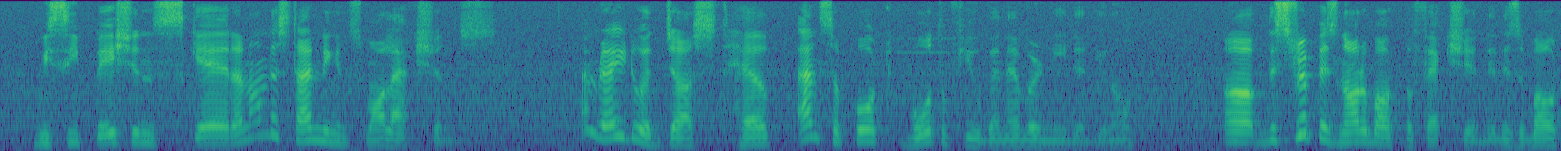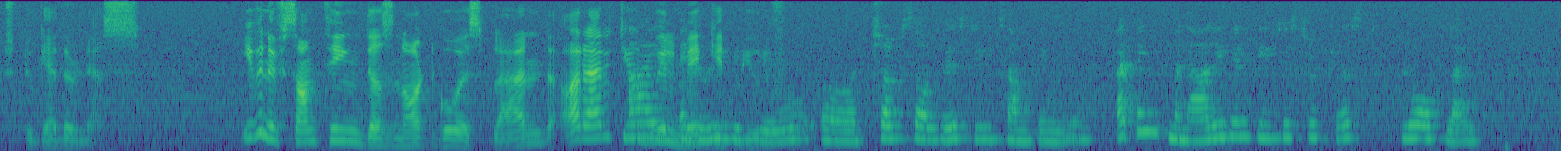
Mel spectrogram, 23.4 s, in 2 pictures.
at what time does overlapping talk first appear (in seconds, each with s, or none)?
16.4 s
